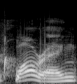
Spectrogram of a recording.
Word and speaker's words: Hwarang: However, Hwarang rhymes with boomerang and that's ridiculous.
